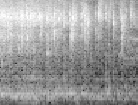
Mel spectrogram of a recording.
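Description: Steady stream of tap water splashing through a strainer of rice being rinsed until the water runs clear, a brief, fairly quiet hiss with bright splashy detail and no talking.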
